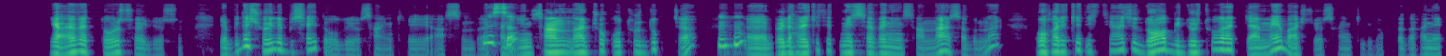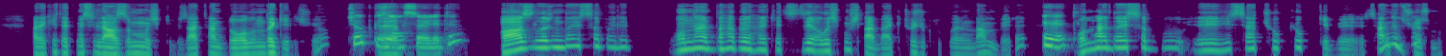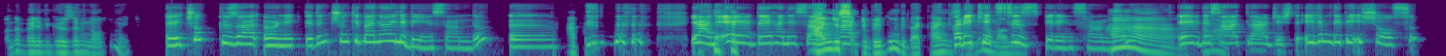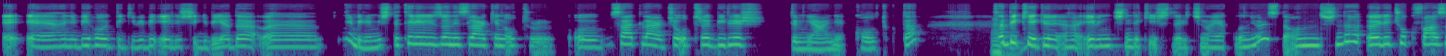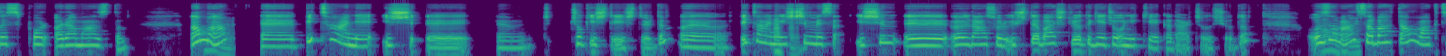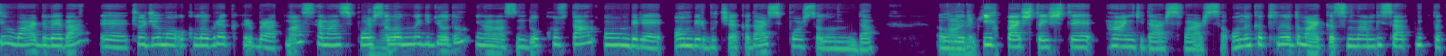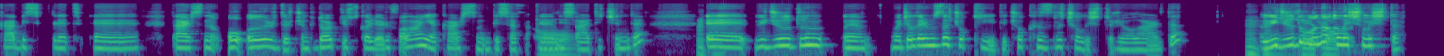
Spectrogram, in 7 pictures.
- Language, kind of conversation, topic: Turkish, podcast, Egzersizi günlük rutine dahil etmenin kolay yolları nelerdir?
- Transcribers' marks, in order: tapping; other background noise; chuckle; unintelligible speech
